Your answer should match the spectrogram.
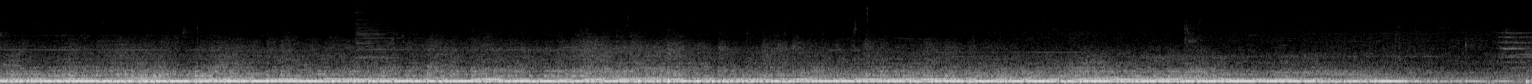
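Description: Brass procession band holding one long, loud, unchanging chord, weighted in the low brass, that breaks off near the end.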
